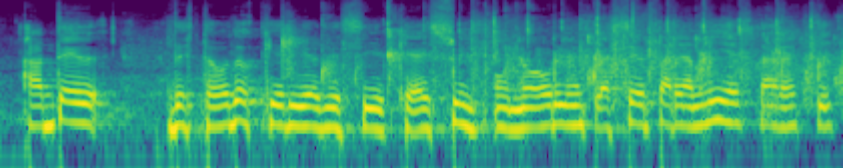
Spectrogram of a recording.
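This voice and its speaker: Over crowd noise in the background, a woman speaks fairly slowly in a flat, monotone way, with audible echo in the room. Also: medium pitch for a woman. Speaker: professor. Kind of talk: lecture. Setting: auditorium. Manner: halting.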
